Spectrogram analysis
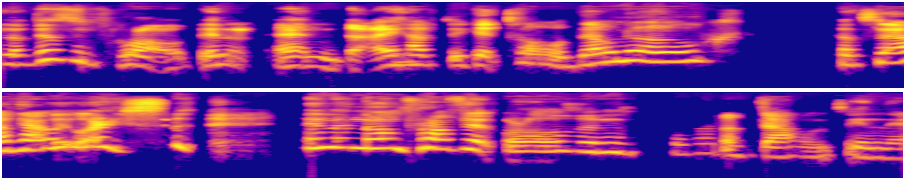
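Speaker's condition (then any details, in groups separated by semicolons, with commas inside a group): Cerebral palsy; mobility issues, typing very laborious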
